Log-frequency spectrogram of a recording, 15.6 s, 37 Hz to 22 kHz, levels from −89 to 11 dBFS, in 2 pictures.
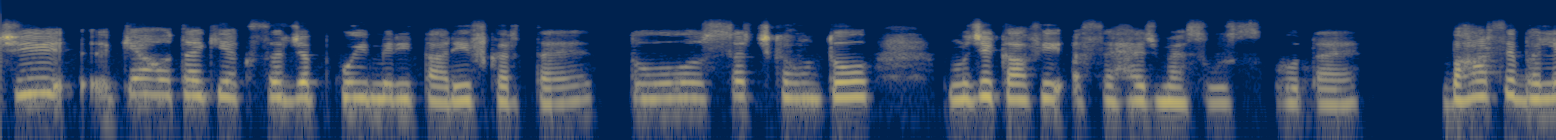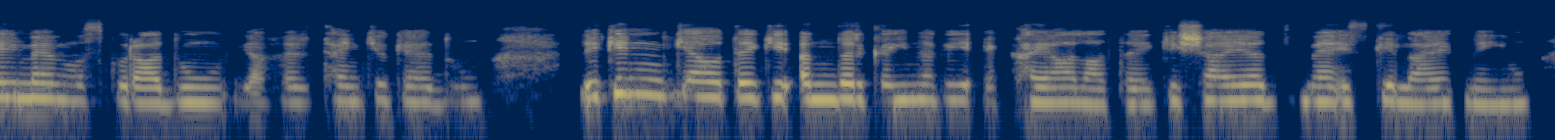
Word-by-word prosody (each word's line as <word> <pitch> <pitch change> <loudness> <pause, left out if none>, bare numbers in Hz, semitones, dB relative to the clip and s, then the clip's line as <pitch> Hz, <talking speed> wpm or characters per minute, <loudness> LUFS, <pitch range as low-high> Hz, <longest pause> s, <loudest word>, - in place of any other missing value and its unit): जी 295 0 +10
अ, 460 +2 -8
क्या 305 - +1
होता 290 -1 -2
है 280 - +3
कि 270 - +2
अक्सर 260 +1 -2
जब 255 - +6
कोई 260 -1 +1
मेरी 240 0 -1
तारीफ़ 220 +1 0
करता 205 -1 -4
है, 205 +3 -7 0.2
तो 245 +1 -4
सच 270 0 +6
कहूँ 250 -1 -3
तो 255 0 +6 0.5
मुझे 240 +4 +7
काफ़ी 240 +1 +2
असहज 220 -1 -4
महसूस 200 -1 -4
होता 195 -1 -7
है। 190 +1 -6 0.5
बाहर 260 +4 +3
से 285 +1 -1
भले 245 +1 +2
ही 255 - -3
मैं 250 -1 +2
मुस्कुरा 215 -2 -3
दूँ 205 0 -3 0.2
या - - -7
फिर 205 0 -11
थैंक 215 0 -6
यू 235 - -9
कह 210 -1 -8
दूँ। 205 +2 -19 0.5
लेकिन 305 +1 +3
क्या 275 -2 0
होता 260 -1 +2
है 250 - +5
कि 250 - +4
अंदर 240 0 +5
कहीं 230 0 -2
न 235 0 -4
कहीं 230 0 -6
एक 205 - -9
ख़्याल 205 -1 -2
आता 190 0 -8
है, 190 - -10
कि 220 +3 -7
शायद 225 0 +6 0.2
मैं 215 0 0
इसके 210 +2 -3
लायक 195 0 -5
नहीं 185 -1 -8
हूँ। 190 +1 -10
230 Hz, 215 wpm, -23 LUFS, 205-255 Hz, 0.5 s, जी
